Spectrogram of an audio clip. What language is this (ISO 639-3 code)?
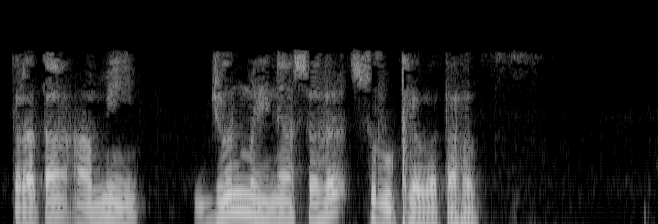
mar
